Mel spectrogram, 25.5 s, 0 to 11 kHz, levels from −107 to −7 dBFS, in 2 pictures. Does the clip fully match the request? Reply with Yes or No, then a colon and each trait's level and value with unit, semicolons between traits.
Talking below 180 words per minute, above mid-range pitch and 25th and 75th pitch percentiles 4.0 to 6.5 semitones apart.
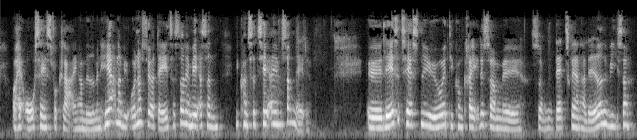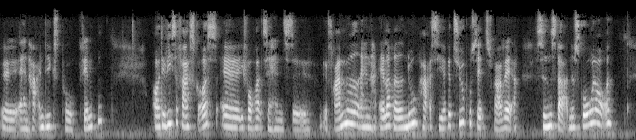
Yes: average, 150 wpm; high, 220 Hz; average, 4.7 semitones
